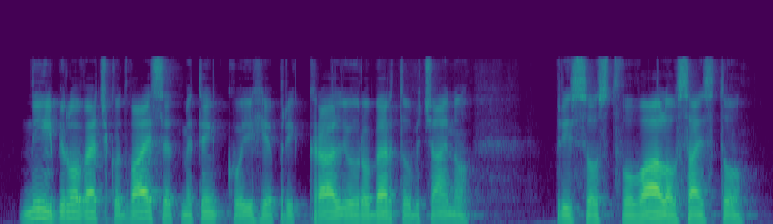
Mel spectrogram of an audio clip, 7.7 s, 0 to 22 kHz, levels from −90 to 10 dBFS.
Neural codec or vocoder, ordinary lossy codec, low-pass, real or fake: none; none; 7.2 kHz; real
